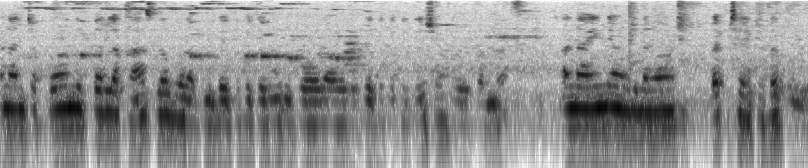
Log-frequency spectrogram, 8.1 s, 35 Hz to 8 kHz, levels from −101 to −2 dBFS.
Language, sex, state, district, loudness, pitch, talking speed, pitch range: Tulu, female, Karnataka, Dakshina Kannada, -19 LUFS, 185 Hz, 150 wpm, 155-225 Hz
